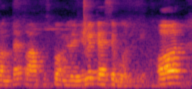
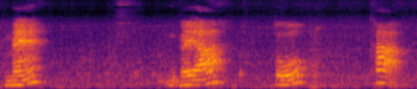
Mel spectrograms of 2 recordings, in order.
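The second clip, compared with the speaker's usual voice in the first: word by word; 2 semitones lower, much slower than usual. Shown as a demonstration.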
